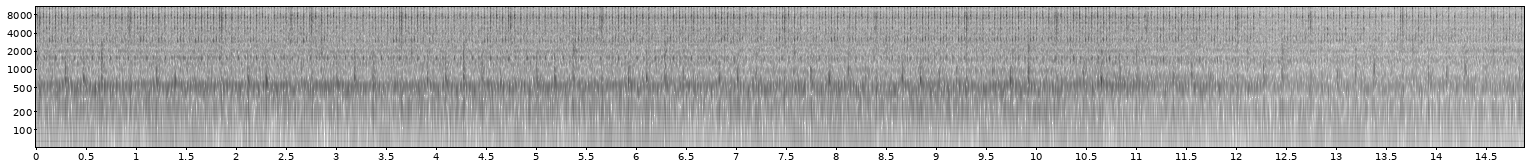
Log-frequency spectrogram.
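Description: A petrol engine idles with a sharp, regular knock of nearly four taps a second over the run. Cause suspected, not confirmed.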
